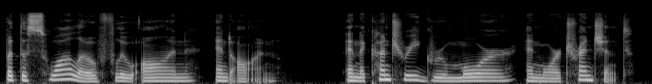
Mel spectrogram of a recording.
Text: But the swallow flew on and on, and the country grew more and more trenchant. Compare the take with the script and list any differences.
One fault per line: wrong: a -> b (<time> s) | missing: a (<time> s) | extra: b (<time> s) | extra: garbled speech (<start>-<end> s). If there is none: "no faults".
no faults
